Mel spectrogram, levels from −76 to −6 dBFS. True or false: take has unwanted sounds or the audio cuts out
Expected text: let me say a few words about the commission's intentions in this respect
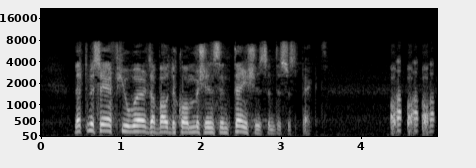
true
